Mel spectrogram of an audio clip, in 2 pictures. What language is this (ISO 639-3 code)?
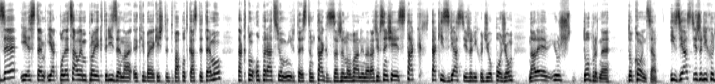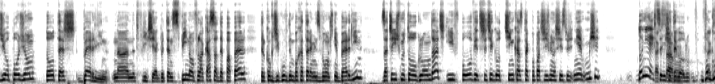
pol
